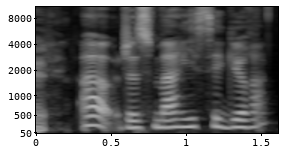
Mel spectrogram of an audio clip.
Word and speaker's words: Marie Segura: Oh, just Marie Segura. Marie Segura.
